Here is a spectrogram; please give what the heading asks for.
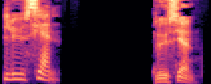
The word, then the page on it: Lucienne: German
